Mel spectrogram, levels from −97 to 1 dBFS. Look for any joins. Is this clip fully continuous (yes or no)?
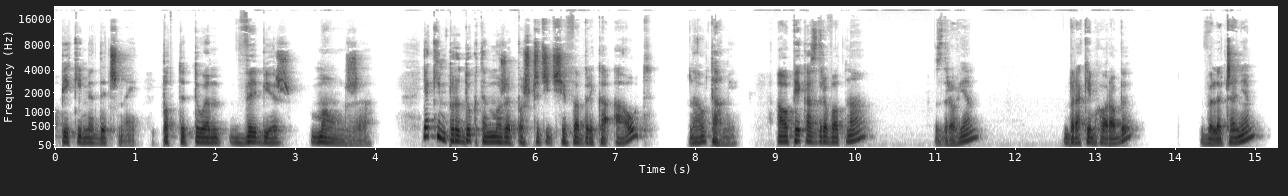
yes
